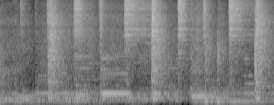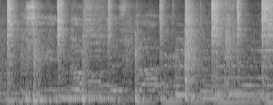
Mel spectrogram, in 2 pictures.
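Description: Live band music: a drum kit played with snare, bass drum and cymbal hits in a steady beat, over sustained low notes from bass and guitar.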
